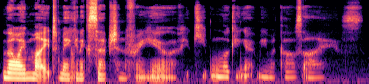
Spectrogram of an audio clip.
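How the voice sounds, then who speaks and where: A woman's voice: mid-range voice, lively intonation, vocal fry, husky, dry recording, heavily acted. A woman playing a seductive, possessive female villain in a whispered ASMR roleplay, teasing and dominant, speaking breathily close to the microphone. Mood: sly, confiding. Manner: teasing, dominant, drawn-out delivery. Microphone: close microphone, dry sound.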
